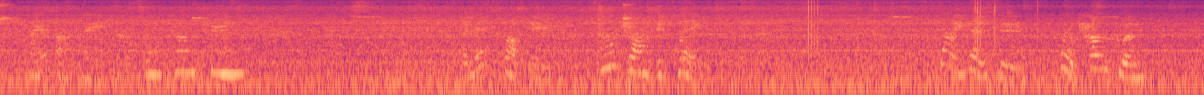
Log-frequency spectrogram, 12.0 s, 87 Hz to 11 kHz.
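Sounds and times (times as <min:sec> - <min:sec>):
bus engine drone inside cabin: 0:00.0 - 0:12.0.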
